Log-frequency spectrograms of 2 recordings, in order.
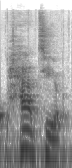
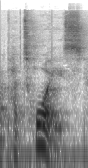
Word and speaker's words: patois: jabbering in some hateful guttural patio you know patois i could not identify let me pronounce that patois okay meanwhile croaking and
